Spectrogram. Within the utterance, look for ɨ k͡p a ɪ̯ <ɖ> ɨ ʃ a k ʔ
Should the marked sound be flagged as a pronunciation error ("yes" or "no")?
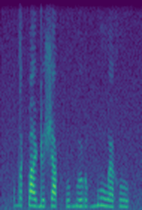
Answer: no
